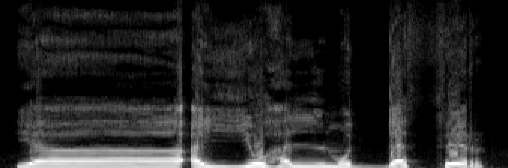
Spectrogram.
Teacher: کلمت المدثر میں یہاں حرف الدال پہ تشدید ہے اور ثا پہ بھی تشدید ہے لہذا ہم یہ دونوں حرف کو تشدید سے ادا کریں گے. حرف الثا کی ادائیگی زبان کے سر اور اوپر والے دانتوں کے اندرونی کناروں سے ہے · آخری میں ہم حرف الرا پہ رکیں گے تو اس پہ جزم سے رکیں گے. تو یہاں را کا حکم ہے ترقیق، مطلب ہم را کو پتلی آواز میں پڑھیں گے کیونکہ اس پہ ہوگا جزم لیکن اس سے پہلے والے حرف پہ مطلب تھا کے نیچے زیر.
